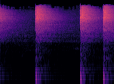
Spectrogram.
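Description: Swingueira dance music at a break: three heavy drum hits about a second apart, each ringing out and fading before the next.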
